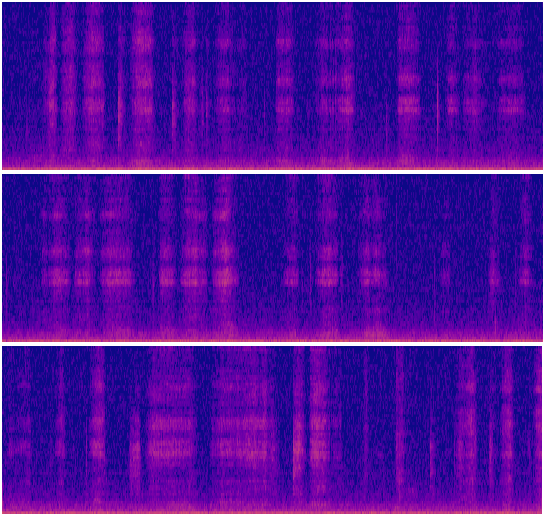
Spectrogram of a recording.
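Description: Pencil lead scratching on drawing paper in many short, irregular sketching strokes, faint, over a low steady hum.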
